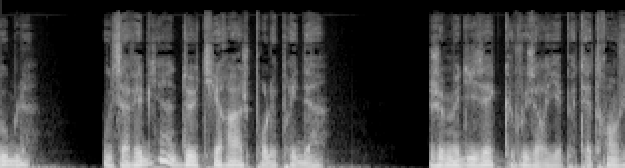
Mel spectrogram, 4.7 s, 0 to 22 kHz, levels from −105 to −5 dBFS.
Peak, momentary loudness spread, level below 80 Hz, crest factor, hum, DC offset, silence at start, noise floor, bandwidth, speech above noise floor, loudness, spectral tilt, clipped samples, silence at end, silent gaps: -10 dBFS; 8 LU; -34 dBFS; 16 dB; none; under 0.1%; 0 s; -75 dBFS; 15.5 kHz; 52 dB; -25 LUFS; -6.5 dB/octave; under 0.1%; 0 s; none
